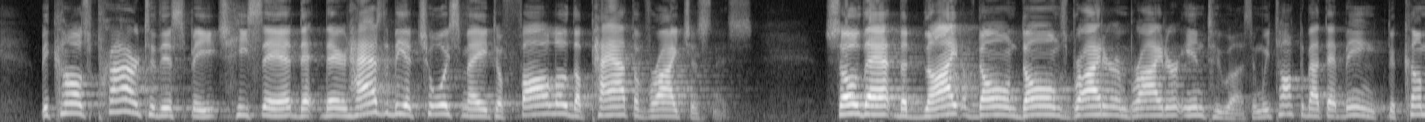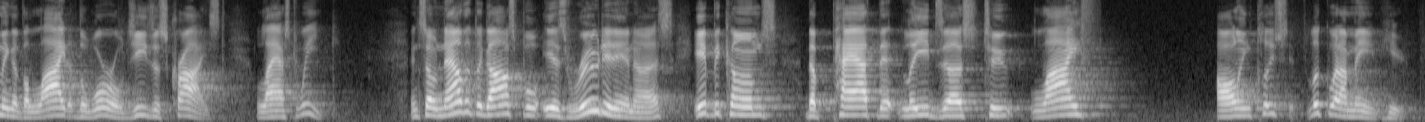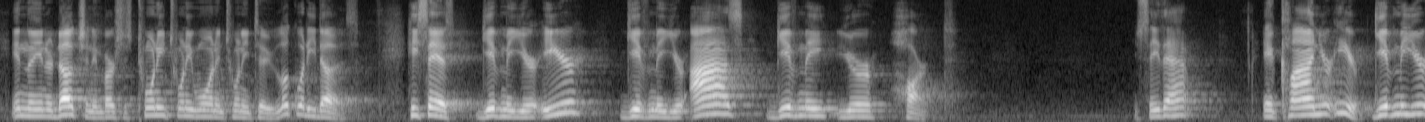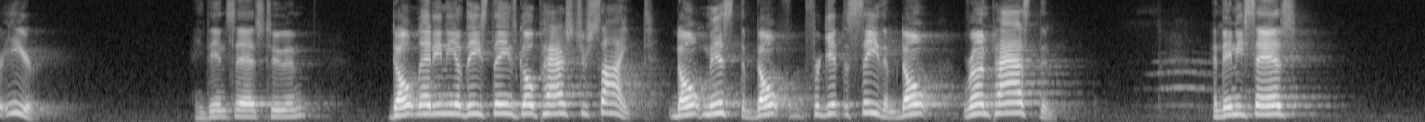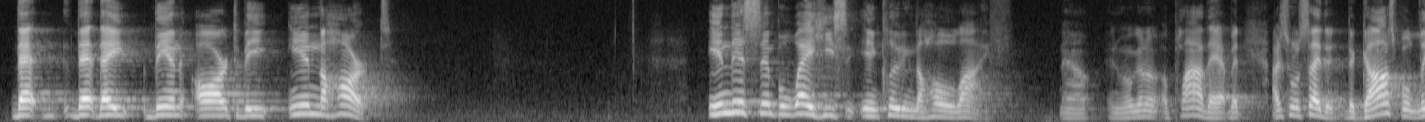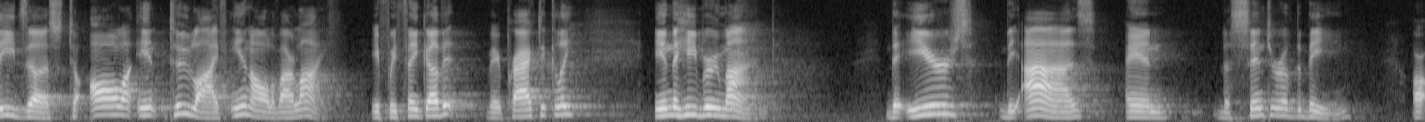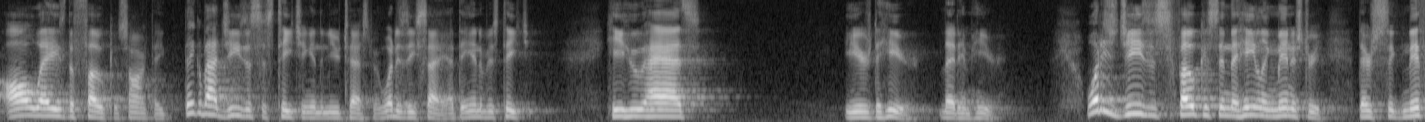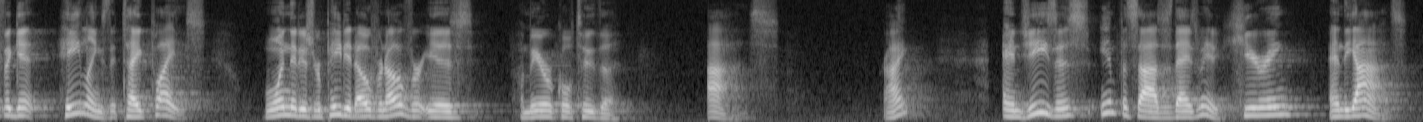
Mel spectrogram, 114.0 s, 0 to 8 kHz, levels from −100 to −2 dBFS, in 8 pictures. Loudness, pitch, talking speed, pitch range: -22 LUFS, 175 Hz, 150 wpm, 150-200 Hz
